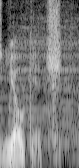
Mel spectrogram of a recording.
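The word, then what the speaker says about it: Jokić: His name's Jokic, but it's spelled with a J.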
